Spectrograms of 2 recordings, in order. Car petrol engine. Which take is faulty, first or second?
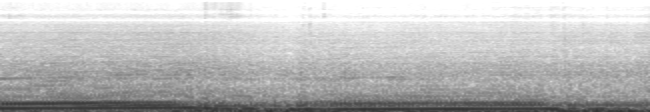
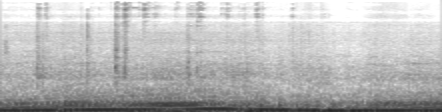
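second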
